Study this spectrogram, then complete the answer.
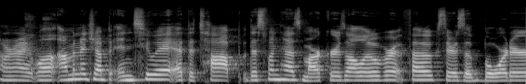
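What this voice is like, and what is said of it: Usual voice. Nothing is said of it.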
